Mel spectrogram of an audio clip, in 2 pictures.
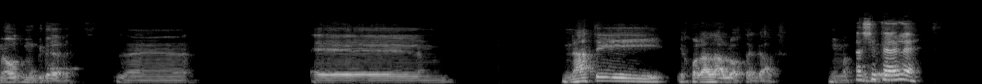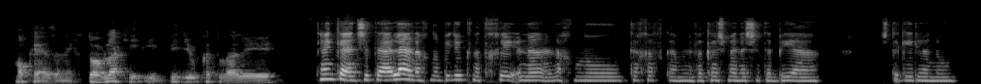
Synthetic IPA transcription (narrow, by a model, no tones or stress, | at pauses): meo̞d̪muɡd̪e̞ʁet̪ | ze | e | m | nat̪ijeχo̞lalealo̞taɡav | imaaʃet̪eale | o̞kejazaniχt̪o̞vlakʰḭʔibid̪jukːat̪vali | kenkenʃetealeanaχnubid̪juknat̪χilanːnaχnut̪e̞χefɡamne̞vake̞ʃmeenaʃet̪abia | ʃe̥taɡidlanu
